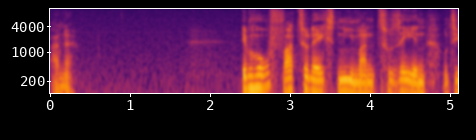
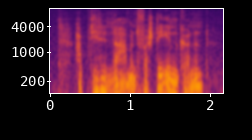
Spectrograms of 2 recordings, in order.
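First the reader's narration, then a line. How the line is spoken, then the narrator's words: Whisper. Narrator (German): flüsterte Anna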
